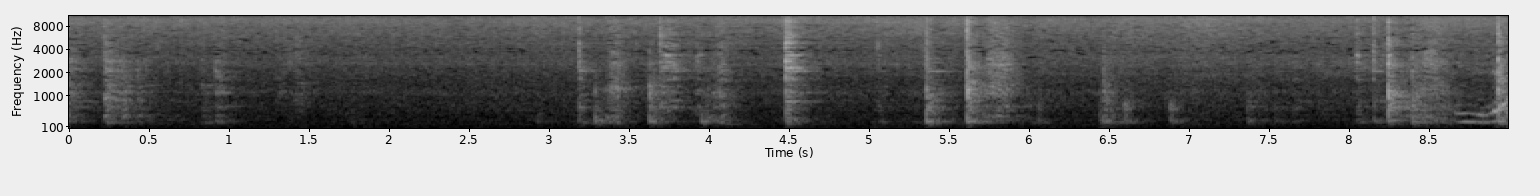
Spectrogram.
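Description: Tomato-onion masala sizzling in an aluminium pot, with a metal slotted ladle scraping and stirring through it in a run of strokes from about a third of the way in.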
